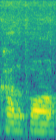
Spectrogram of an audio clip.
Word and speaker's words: College Park: I'm from college park I'm going say it right from y'all for y'all because you know yall not from where I'm from so I'm from College Park I would say colge park but don't worry about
